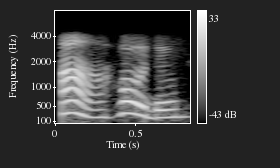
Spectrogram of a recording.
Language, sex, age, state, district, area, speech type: Kannada, female, 18-30, Karnataka, Dakshina Kannada, rural, conversation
